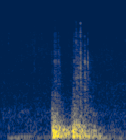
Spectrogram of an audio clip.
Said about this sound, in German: Er steht am Fenster, als sich hinter ihm plötzlich langsam die Tür öffnet und eine Gestalt ins Zimmer tritt.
